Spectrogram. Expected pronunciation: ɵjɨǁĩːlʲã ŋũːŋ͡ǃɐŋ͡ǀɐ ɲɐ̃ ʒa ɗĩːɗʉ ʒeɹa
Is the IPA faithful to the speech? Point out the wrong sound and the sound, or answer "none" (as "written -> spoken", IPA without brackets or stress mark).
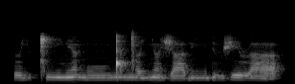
none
